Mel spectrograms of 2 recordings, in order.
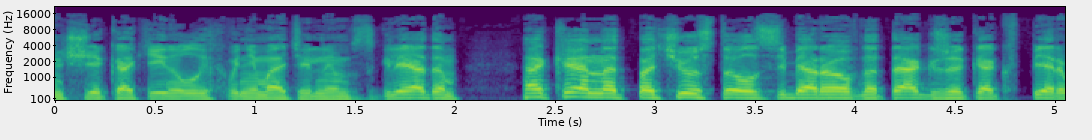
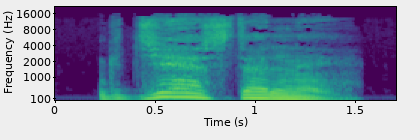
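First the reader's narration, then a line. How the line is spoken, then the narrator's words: Wheezing again. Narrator (Russian): Фургонщик снова захрипел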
